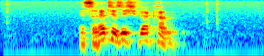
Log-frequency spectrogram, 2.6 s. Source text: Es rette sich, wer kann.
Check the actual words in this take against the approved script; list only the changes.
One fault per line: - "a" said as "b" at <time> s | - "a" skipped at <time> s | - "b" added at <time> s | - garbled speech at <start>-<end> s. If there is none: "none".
none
